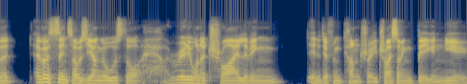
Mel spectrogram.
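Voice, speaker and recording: A man with a British accent, medium pitch and a very fast pace. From England, London. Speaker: business owner. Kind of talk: interview conversation.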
